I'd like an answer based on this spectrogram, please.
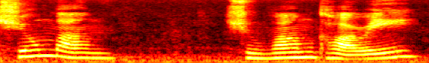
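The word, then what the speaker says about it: Shubhankari: i when you see the BH is very short not like boy but very soft a softer bee and show Mom Kari means the doer of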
